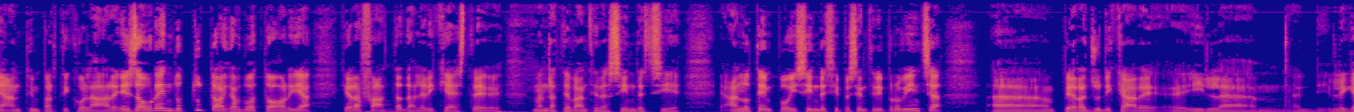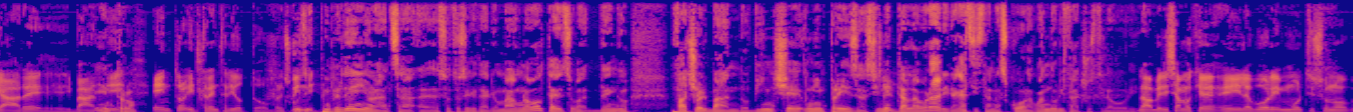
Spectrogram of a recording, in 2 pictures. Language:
Italian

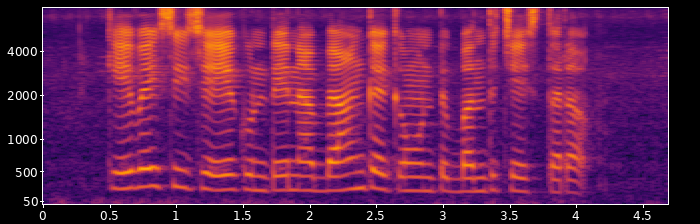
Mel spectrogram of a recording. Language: Telugu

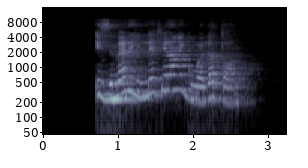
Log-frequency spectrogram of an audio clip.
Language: Kabyle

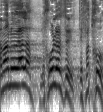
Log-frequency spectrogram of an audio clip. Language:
Hebrew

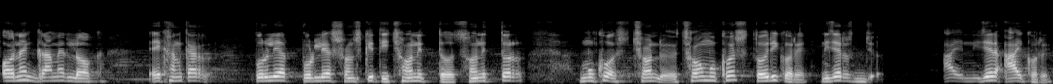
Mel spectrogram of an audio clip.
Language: Bangla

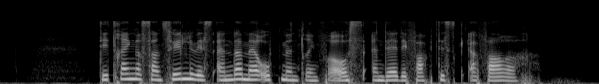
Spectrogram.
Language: Norwegian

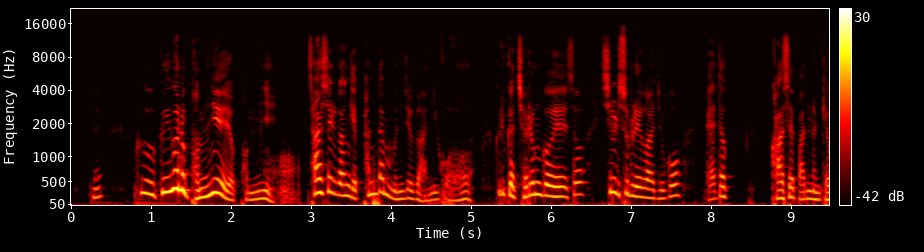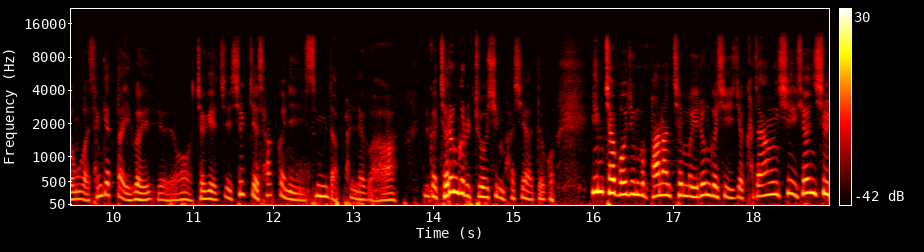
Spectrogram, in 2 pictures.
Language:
Korean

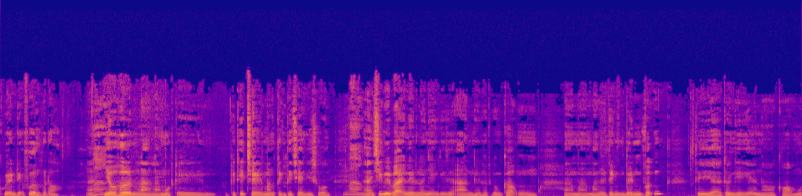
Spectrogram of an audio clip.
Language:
Vietnamese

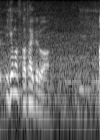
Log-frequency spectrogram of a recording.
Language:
Japanese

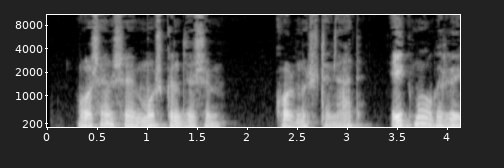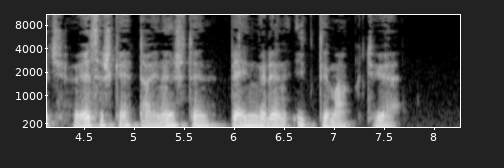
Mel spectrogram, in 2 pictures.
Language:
Mari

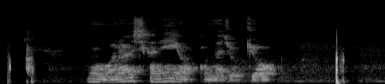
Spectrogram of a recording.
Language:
Japanese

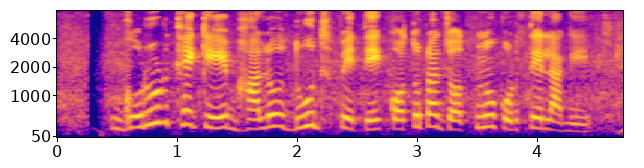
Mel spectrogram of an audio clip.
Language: Bangla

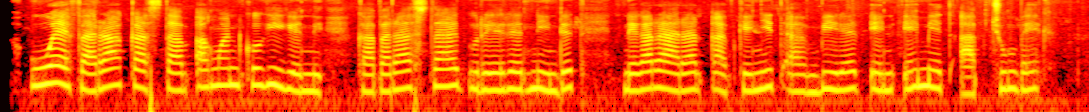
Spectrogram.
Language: Kalenjin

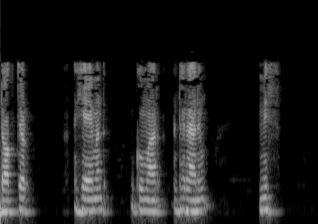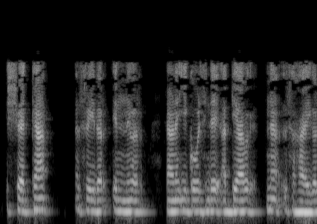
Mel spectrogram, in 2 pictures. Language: Malayalam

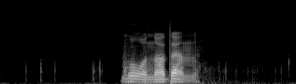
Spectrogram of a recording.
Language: Swedish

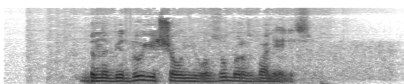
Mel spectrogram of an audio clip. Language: Russian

